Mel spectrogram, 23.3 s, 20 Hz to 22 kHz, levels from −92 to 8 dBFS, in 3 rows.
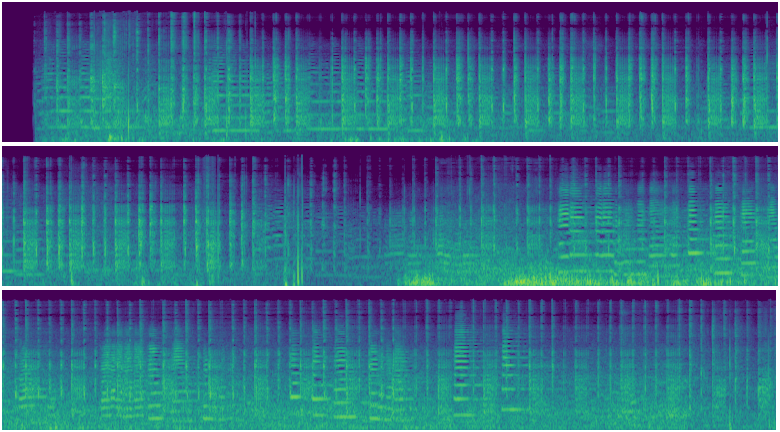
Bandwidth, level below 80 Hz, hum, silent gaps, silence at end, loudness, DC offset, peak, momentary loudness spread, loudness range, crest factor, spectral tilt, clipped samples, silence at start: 17 kHz; -36 dBFS; none; none; 0 s; -20 LUFS; under 0.1%; 0 dBFS; 9 LU; 5 LU; 20 dB; -4.5 dB/octave; under 0.1%; 0.35 s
